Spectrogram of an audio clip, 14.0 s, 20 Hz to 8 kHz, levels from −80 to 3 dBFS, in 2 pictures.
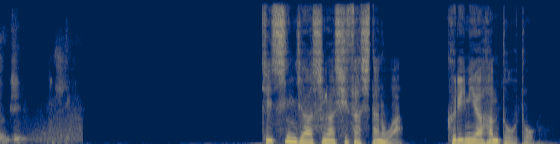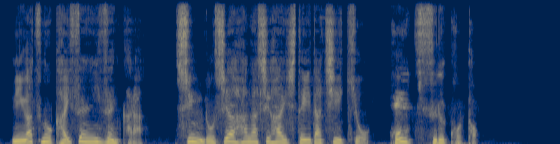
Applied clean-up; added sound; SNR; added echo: neural mask model Resemble Enhance denoiser.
